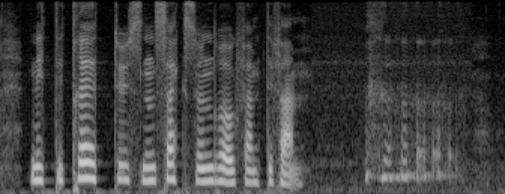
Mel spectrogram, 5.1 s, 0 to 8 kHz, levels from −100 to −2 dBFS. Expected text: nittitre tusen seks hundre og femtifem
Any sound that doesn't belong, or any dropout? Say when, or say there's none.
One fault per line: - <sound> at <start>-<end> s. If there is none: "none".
- laugh at 3.6-4.7 s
